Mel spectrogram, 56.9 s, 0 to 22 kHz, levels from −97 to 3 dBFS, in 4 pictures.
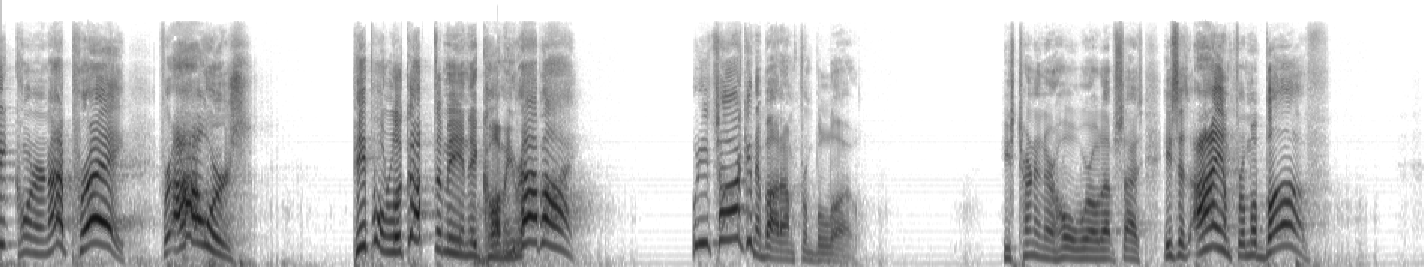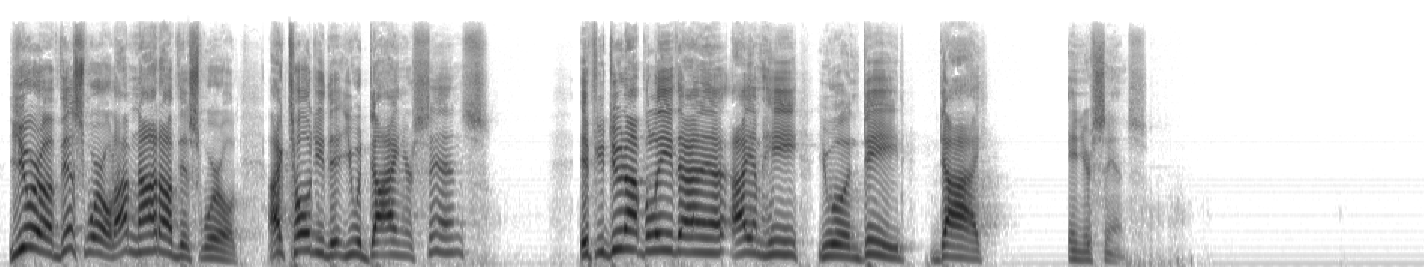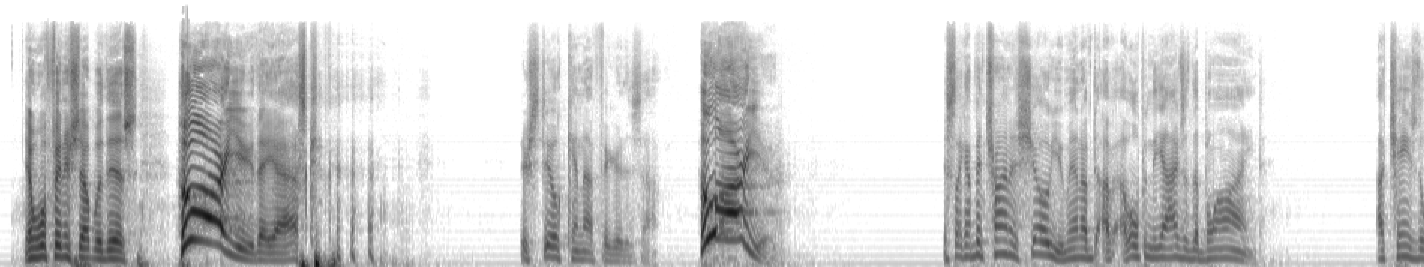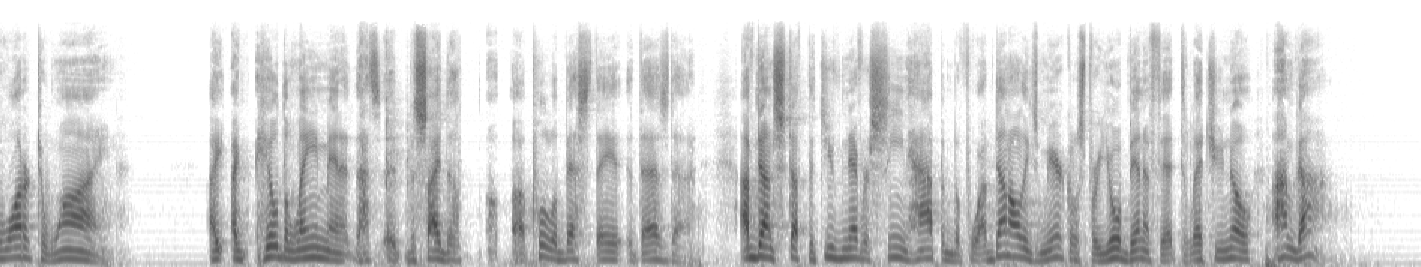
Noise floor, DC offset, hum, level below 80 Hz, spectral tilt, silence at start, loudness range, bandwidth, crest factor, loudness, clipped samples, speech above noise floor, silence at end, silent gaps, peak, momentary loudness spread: -77 dBFS; under 0.1%; none; -40 dBFS; -4 dB/octave; 0 s; 20 LU; 15.5 kHz; 20 dB; -17 LUFS; under 0.1%; 58 dB; 1.1 s; none; 0 dBFS; 25 LU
